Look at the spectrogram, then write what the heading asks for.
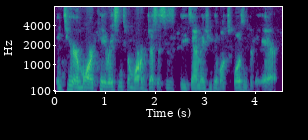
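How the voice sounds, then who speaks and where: A man's voice: lowish voice, fairly even intonation, fast, husky. A man narrating scripted action descriptions in an amateur table read, on a lo-fi home recording.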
